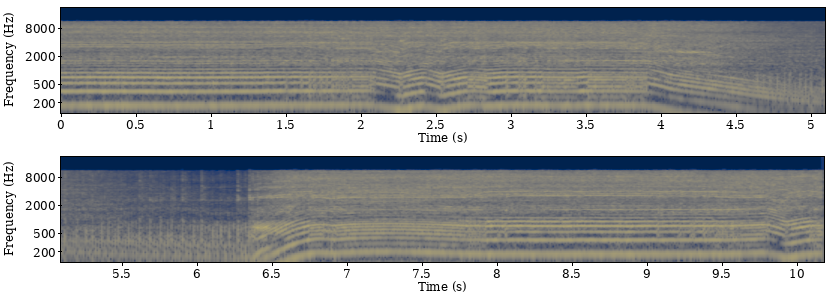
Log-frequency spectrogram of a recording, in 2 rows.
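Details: Husqvarna 362XP Special chainsaw with Walbro carb, tuned safely rich, cutting firewood. It screams near full revs, then stumbles and gargles as the pitch sags and recovers. It four-strokes at the rev limit around 10,000–10,500 rpm because the wrong ignition coil is fitted.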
